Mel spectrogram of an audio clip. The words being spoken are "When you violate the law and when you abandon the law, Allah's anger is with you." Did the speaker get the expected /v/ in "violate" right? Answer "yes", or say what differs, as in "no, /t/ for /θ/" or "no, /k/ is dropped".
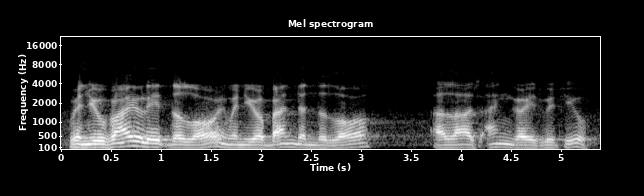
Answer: yes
